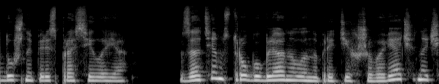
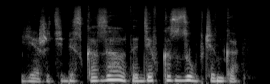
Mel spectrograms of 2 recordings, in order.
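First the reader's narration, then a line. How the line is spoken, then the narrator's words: Quiet mutter. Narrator (Russian): негромко буркнул Вячин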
